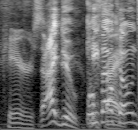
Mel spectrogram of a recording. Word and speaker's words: Falcone: Cobblepot, and the criminal guy's name is Falcone. So what? Not Falcon. So what? Falcon. Who cares? I do. Well, Keep- Falcone sounds more mafian than Falcon.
